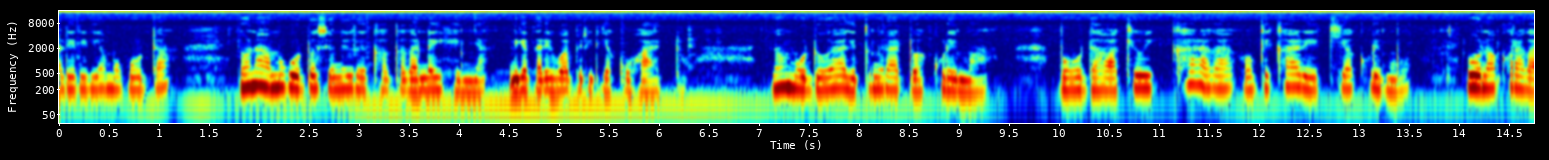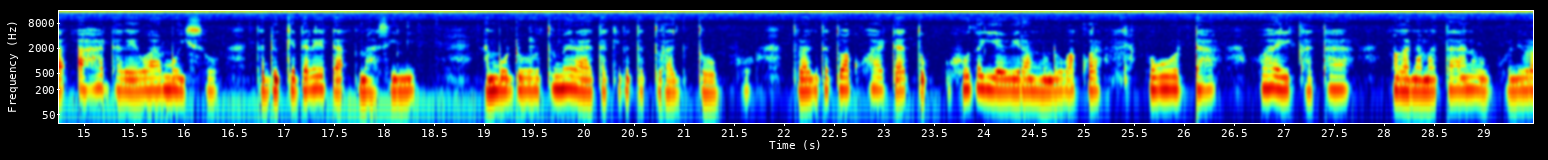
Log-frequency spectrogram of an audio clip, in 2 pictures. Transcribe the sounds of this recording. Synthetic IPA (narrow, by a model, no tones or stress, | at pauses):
ɾeɾiɾiamoɣoda | newɔnaamoɣodɔsjɔneɾoɛkʰaɡaɣanaihɛɲaneɣɛtaɾeɣwabeɾeɾiakohadɔ | nɔmodoːɾaɣetomeɾadoakoɾema | βodawakʰɛoikʰaɾaɣaoɡekʰaɾekʰiakʰoɾemɔoɔnakʰɔɾaɣaːɦadaɣɛwamoisɔtadokɛdaɾɛdamasininamodotumɛɾatakeɾdotatoɾaɣitɔβwɔtoɾaɣitatwako̥hadatohoðaɣiaweɾamonɔɣakɔɾaoɣodawaikʰata | maɣanamatanɔoɣwɔneoɾa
